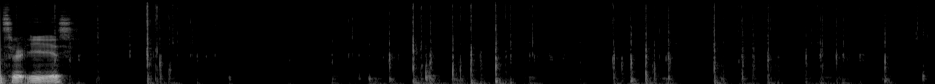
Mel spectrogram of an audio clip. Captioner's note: typing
